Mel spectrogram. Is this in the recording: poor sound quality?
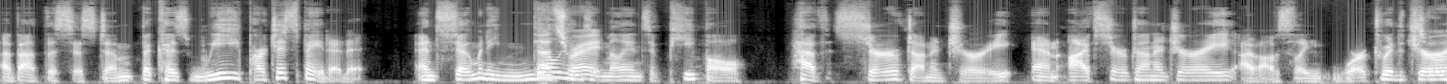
no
